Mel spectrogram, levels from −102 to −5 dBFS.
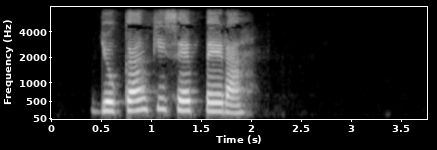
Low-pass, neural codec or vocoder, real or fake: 7.2 kHz; none; real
